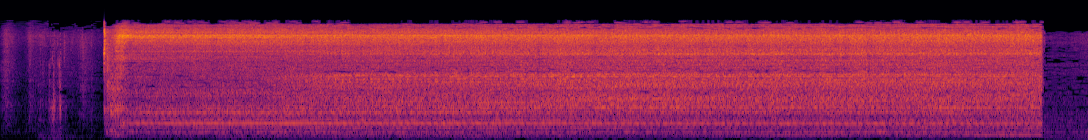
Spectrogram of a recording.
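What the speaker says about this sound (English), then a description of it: "I'm now going to drill a hole all the way through." A wooden Christmas ornament spins on a lathe while a hole is drilled all the way through it, giving a loud, continuous whirring grind for about nine seconds. It begins and ends abruptly after a few faint knocks.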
